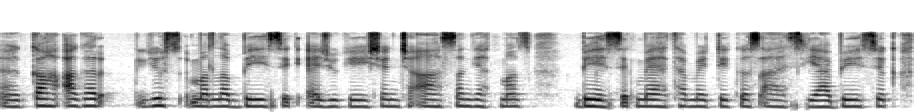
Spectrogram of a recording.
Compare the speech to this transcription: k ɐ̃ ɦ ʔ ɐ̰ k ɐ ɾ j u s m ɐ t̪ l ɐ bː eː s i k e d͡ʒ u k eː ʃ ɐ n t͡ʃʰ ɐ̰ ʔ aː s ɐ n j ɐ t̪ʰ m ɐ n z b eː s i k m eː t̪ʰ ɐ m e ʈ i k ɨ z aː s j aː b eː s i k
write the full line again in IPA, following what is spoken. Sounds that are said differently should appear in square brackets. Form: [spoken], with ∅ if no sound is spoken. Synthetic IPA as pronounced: k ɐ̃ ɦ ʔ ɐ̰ [ɡ] ɐ ɾ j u s m ɐ t̪ l ɐ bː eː s i k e d͡ʒ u k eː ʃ ɐ n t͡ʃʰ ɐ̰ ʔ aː s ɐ n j ɐ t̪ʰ m ɐ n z b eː s i k m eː t̪ʰ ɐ m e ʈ i k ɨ [s] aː s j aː b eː s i k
